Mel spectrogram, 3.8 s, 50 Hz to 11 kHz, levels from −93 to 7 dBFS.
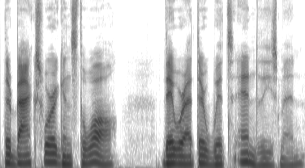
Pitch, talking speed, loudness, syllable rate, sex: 105 Hz, 220 wpm, -21 LUFS, 5.7 syllables/s, male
